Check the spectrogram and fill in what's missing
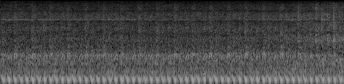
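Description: A tractor engine idles steadily nearby, a low rhythmic chugging throb that holds constant with no voices.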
